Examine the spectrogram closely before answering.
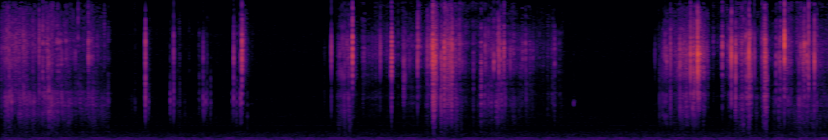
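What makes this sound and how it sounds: Long nails scratch the rough crystal surface of a large, lit, pink Himalayan rock salt lamp made of solid rough salt. Quiet, bright, gritty scratching comes in irregular bursts, busiest at the start and the end, over a steady low hum. Each scrape stops dry with no ring.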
